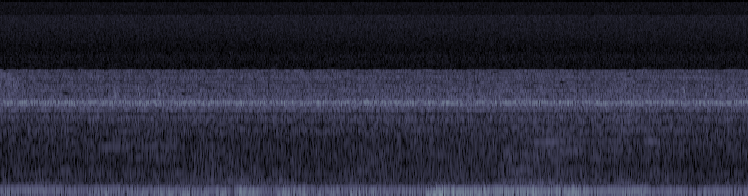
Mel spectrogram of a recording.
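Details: Low engine-like rumble with a steady electrical whine, swelling slightly near the end, without any animal calls.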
